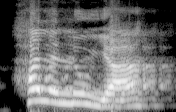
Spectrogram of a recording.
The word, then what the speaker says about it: Hallelujah: At ang salitang hallelujah ay may tatlong pantig. Okay? Hallel, lu, at ya.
